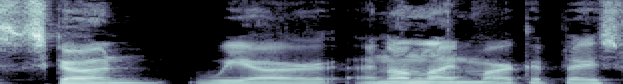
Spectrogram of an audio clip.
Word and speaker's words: Skoon: is scoon yeah so scon or as we would pronounce it in in the Netherlands scone we are an online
